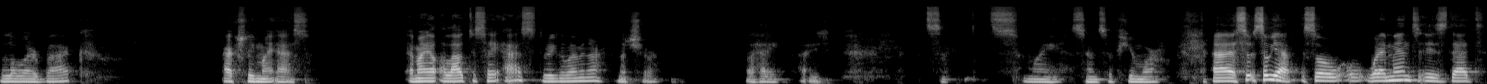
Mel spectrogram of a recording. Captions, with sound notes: lower back. Actually, my ass. Am I allowed to say "ass" during the webinar? Not sure. But, hey, I... [chuckles] It's, it's my sense of humor. Uh, so, so yeah. So what I meant is that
